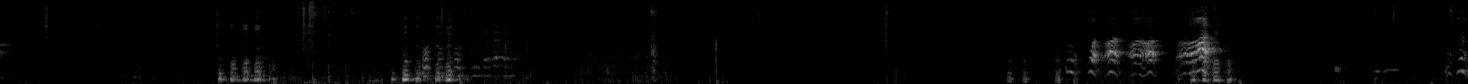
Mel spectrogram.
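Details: One-day-old goat kids at Yoshigake goat farm, a handmade farm, recorded 17 April 2024: two bursts of bleating, a wavering run of harmonic cries early on, then louder, higher bleats after a quiet stretch.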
